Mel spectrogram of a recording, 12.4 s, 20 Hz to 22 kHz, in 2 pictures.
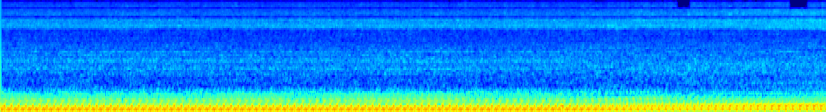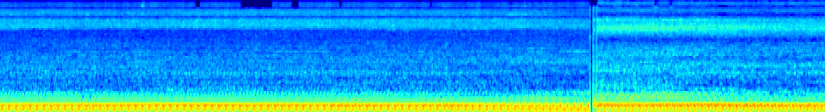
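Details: Rebuilt small-block Chevy V8 on a motor stand during its second break-in, after the lifters were pulled and the cam inspected: smooth, steady rumble that lifts slightly at a fast idle, with no knocks or ticks; the engine runs healthy.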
